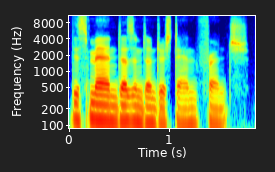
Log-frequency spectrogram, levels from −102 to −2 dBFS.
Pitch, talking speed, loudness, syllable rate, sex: 110 Hz, 160 wpm, -20 LUFS, 3.9 syllables/s, male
